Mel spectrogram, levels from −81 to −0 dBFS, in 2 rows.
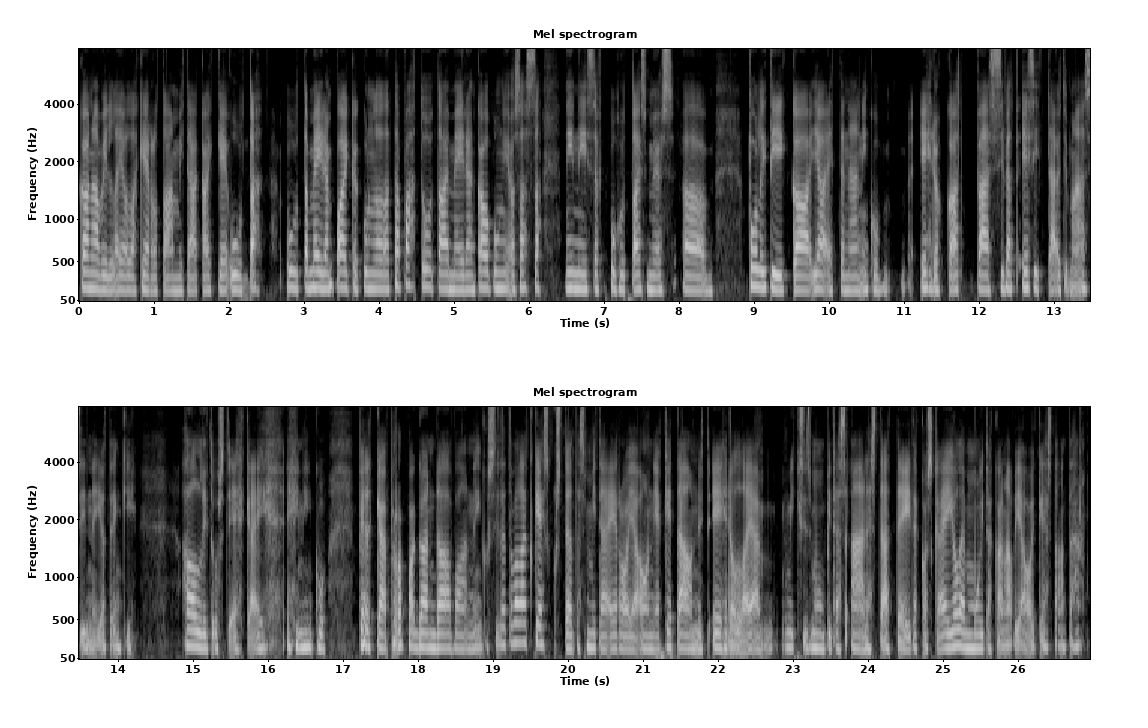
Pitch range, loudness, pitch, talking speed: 165-185 Hz, -24 LUFS, 175 Hz, 145 wpm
